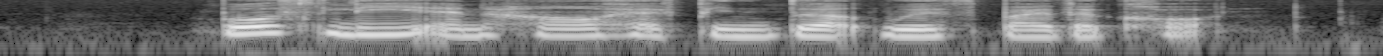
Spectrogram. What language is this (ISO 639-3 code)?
eng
